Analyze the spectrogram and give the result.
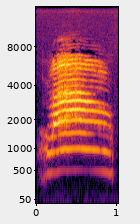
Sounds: meow, domestic animals, cat, animal

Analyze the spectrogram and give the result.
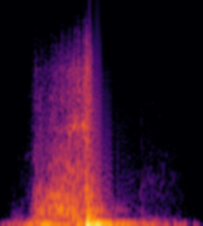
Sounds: vehicle

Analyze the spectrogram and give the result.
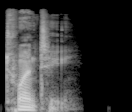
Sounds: human voice, speech

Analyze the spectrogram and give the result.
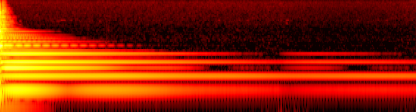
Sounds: acoustic guitar, guitar, musical instrument, music, plucked string instrument

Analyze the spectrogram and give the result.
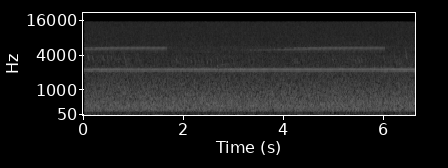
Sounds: animal, insect, wild animals

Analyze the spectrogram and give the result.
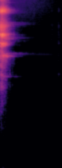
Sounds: percussion, musical instrument, tambourine, music

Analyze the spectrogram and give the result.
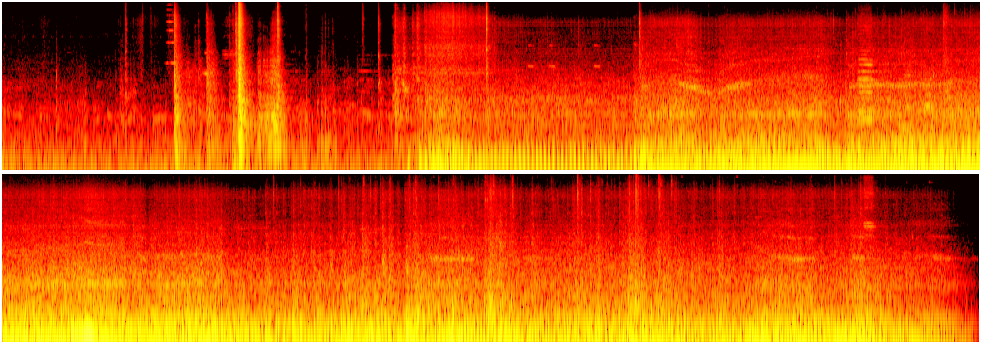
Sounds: motor vehicle (road), vehicle

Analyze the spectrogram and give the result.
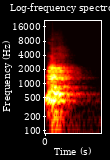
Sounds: domestic animals, animal, dog

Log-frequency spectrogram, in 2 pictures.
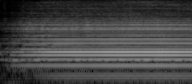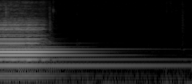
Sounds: bowed string instrument, musical instrument, music

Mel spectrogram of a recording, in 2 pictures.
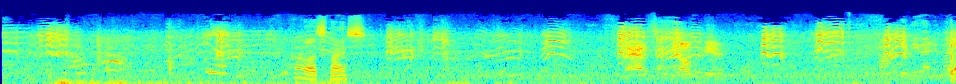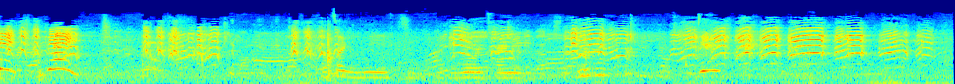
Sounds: bird, seagull, wild animals, animal

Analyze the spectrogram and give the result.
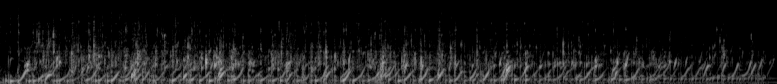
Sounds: water, liquid, gurgling

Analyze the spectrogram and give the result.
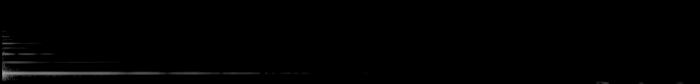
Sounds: music, musical instrument, harp

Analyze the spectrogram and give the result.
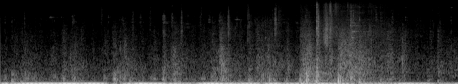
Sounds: livestock, animal

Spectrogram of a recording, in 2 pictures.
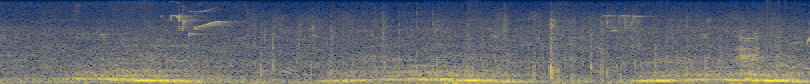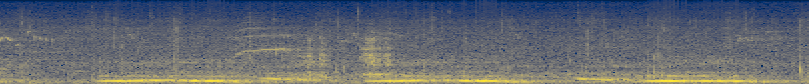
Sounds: bird, wild animals, animal

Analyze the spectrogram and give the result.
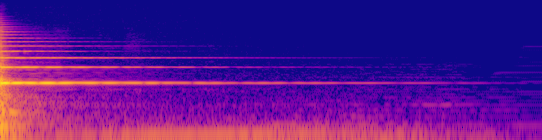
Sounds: music, piano, musical instrument, keyboard (musical)

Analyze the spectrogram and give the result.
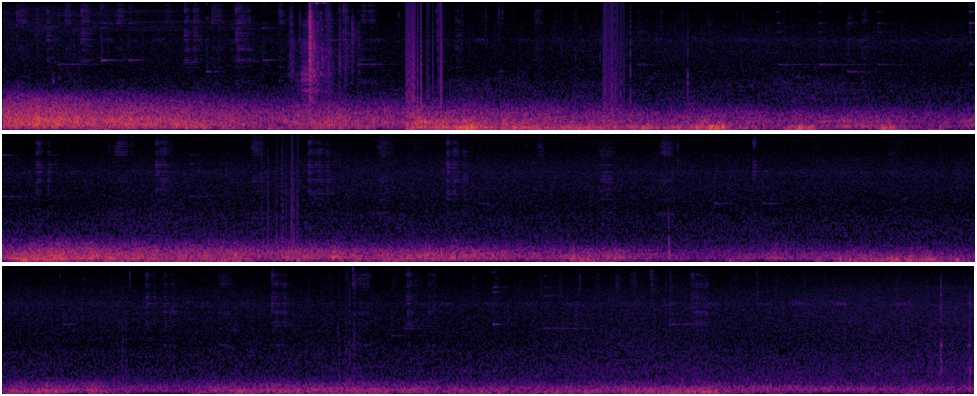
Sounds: thunderstorm, thunder

